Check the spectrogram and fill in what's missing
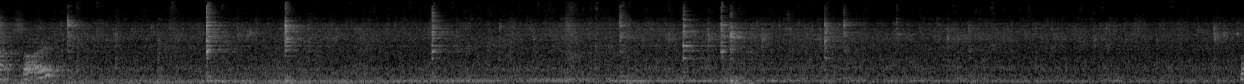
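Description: Lamb chops sear in hot oil in a skillet, a steady broad sizzle with scattered sharp pops and spatters over a low hum, continuous and fairly faint throughout.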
